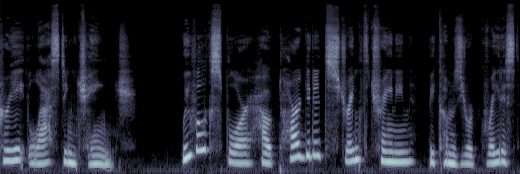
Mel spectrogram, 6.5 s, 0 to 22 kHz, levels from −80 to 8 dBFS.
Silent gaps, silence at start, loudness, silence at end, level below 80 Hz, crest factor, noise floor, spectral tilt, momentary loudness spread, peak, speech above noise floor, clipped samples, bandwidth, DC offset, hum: none; 0 s; -21 LUFS; 0.05 s; -56 dBFS; 14 dB; -60 dBFS; -5 dB/octave; 8 LU; -6 dBFS; 39 dB; under 0.1%; 19.5 kHz; under 0.1%; none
